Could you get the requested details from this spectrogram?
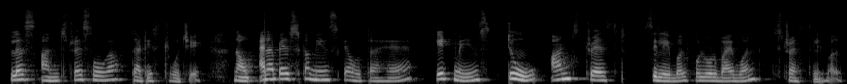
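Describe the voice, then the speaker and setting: A woman's voice: medium pitch, mellow. A woman with an Indian accent teaching an exam revision lesson, switching between Hindi and English and asking her students questions as she explains.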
